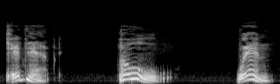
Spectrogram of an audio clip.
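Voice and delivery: high startled questions; shocked reporter. A narrator's reading. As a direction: gasp it out in disbelief. Reporter shocked by kidnapping news.

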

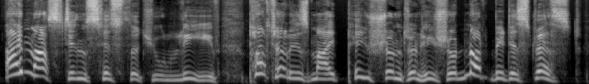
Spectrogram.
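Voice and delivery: high, indignant matron; angry. A narrator's reading. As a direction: insist crossly in a high voice. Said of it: "said Madame Pomfrey angrily".

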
